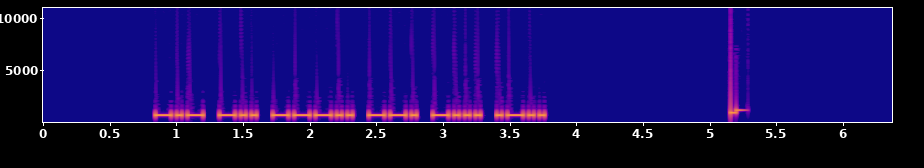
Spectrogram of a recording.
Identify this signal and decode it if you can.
Morse code, heard as a keyed tone, about 30 wpm, 700 Hz. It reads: KD8GBL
